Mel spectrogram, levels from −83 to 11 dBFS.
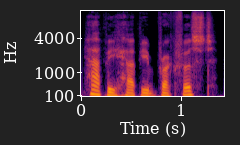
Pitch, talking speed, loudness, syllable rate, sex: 115 Hz, 125 wpm, -17 LUFS, 4.6 syllables/s, male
